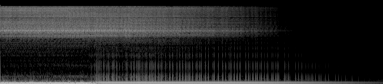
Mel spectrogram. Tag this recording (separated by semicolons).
hum; audacity; air; synthetic; airy; whir; machine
